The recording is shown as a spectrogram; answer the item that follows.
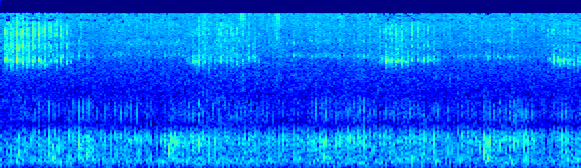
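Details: Very loud purring from foster kittens dozing contentedly after lunch: a steady, low, rumbling drone with gentle rhythmic pulses of breath rising and falling throughout.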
